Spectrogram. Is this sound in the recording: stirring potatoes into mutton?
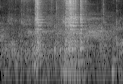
yes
